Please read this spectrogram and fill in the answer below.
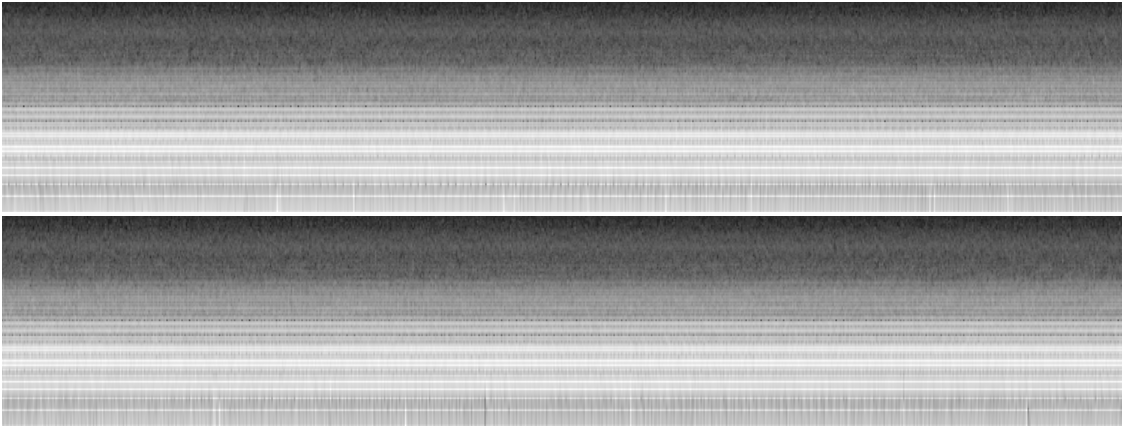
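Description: Near silence, with a faint, unchanging hum.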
